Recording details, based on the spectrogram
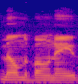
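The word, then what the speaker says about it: Melniboné: Because of Larry's Library, he reviewed an Elric of, I think that's pronounced Melnibone. That's how I say it.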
